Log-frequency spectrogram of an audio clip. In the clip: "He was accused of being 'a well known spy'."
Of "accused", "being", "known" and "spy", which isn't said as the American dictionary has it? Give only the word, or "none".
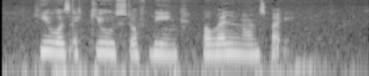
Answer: none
